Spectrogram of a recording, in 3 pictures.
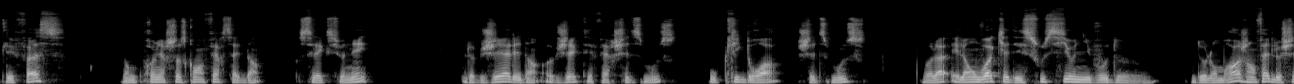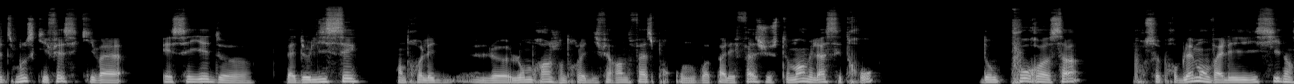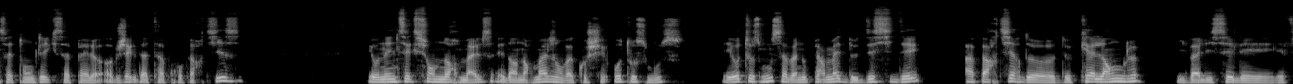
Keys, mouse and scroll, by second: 0.2 middle click, 2.0 click, 2.8 click, 7.1 right click, 8.8 middle click, 10.2 middle click, 11.0 middle click, 18.9 middle click, 23.3 click, 27.4 click, 29.1 click, 32.7 click, 35.2 middle click, 38.1-38.8 scroll up 3.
